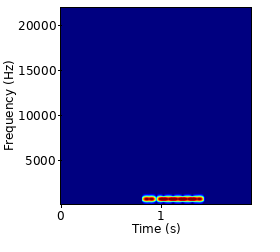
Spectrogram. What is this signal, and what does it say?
Morse code, heard as a keyed tone, about 47 wpm, 700 Hz. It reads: I9
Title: Single-Letter Single-Number 50wpm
